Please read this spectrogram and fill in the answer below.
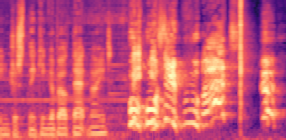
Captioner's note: laughing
